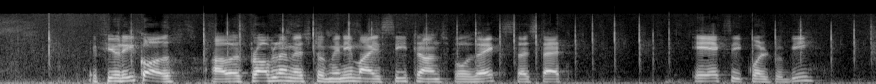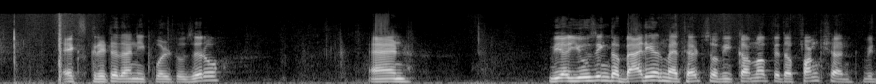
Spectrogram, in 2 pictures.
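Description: A man lectures aloud in a large room, heard from a distance.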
